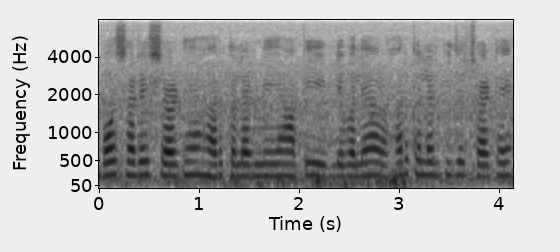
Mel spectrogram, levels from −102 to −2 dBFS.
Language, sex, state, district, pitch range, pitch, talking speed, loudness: Hindi, female, Chhattisgarh, Raipur, 220-235 Hz, 225 Hz, 260 wpm, -18 LUFS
